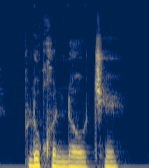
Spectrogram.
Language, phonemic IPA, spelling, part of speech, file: Dutch, /ˈpluxəˌnoːtjə/, ploeggenootje, noun, Nl-ploeggenootje.ogg
- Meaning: 1. diminutive of ploeggenoot 2. diminutive of ploeggenote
